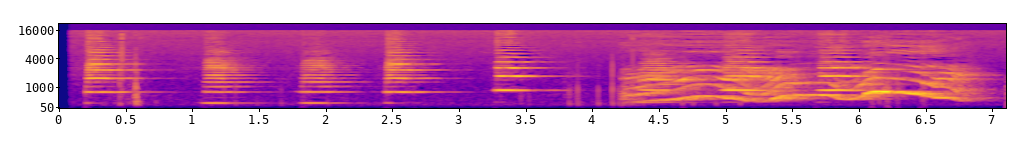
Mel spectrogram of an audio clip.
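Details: Pet dog howls along as a clarinet is played: four or five steady clarinet notes, then the dog joins with wavering, rising and falling howls layered over the instrument.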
